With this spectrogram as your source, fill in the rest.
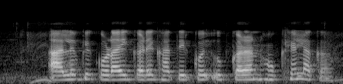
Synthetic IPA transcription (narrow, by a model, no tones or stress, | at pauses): aːluʋkekoːɽaːikəɽekʰaːt̪ɪɾkoːiʔʊp̚kəɾənɦõːkʰelakaː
